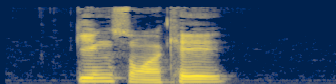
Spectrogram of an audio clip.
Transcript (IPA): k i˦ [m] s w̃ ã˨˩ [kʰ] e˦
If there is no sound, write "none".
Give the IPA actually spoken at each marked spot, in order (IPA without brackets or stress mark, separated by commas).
ŋ, kʰ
